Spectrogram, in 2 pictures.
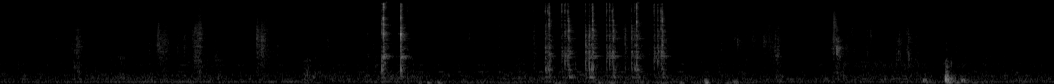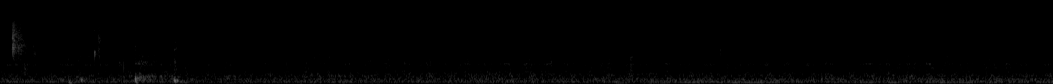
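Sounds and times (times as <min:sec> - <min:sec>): ceiling fan motor hum: 0:00.0 - 0:21.0
sharp clicks and rattles: 0:03.7 - 0:07.8.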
